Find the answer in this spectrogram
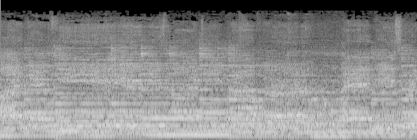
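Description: A small praise team of mixed voices singing a gospel hymn together, holding long notes.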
